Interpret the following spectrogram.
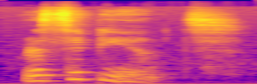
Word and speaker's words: recipients: you mental health good recipients recipients recipient for syllables and we stress the second syllable recipients recipients good and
